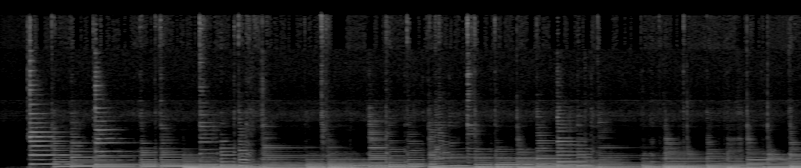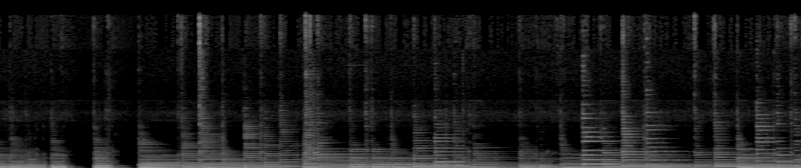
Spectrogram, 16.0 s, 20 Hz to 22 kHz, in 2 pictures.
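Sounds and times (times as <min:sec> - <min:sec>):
acoustic guitar chords: 0:00.3 - 0:16.0.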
